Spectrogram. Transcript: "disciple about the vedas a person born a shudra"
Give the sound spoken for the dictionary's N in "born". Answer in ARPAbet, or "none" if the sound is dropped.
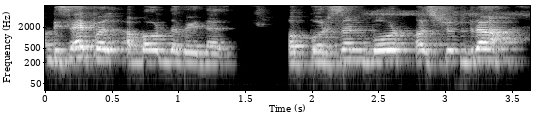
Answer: none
